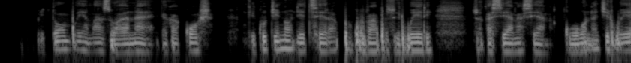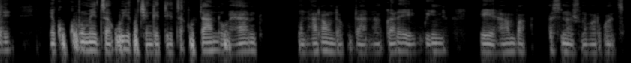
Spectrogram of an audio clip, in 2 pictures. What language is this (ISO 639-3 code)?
ndc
